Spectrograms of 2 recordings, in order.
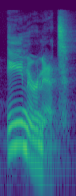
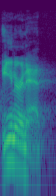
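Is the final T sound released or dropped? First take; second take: released; dropped. First: The final T is clearly pronounced. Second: The final T is dropped. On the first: The speaker calls it wrong. "не internet" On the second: The speaker calls it right. "они очень часто не произносят Ти в конце слов"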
